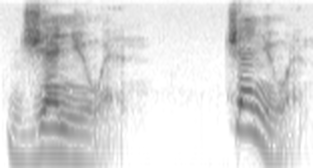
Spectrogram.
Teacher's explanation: The stress is on that first syllable. And just keep in mind that the I-N-E at the end of the word is pronounced in.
